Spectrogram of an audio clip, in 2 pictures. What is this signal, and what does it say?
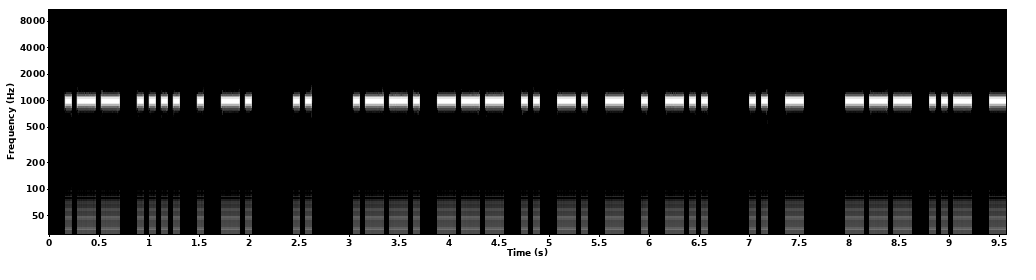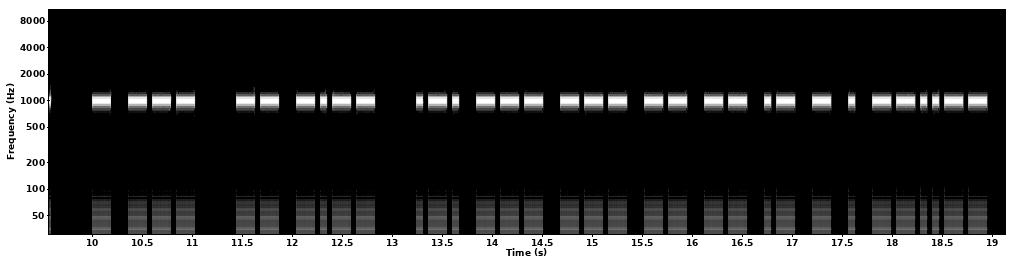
Morse code, heard as a keyed tone, about 20 wpm, 1000 Hz. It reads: WHEN I POINTED IT OUT TO MY ROOMMATE,
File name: 2025-06-25-20wpm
